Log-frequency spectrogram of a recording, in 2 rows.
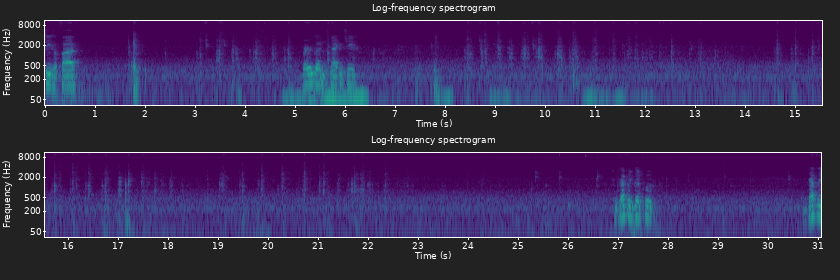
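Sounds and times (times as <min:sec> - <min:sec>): faint room hum: 0:00.0 - 0:31.0
fork scraping plastic container: 0:08.4 - 0:13.5.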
